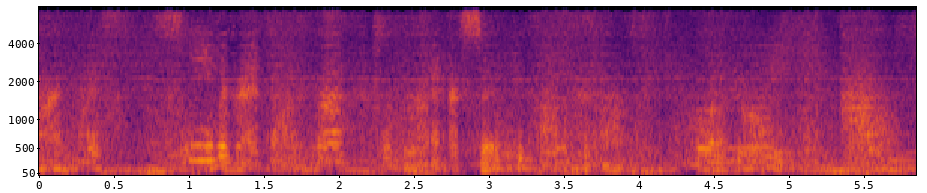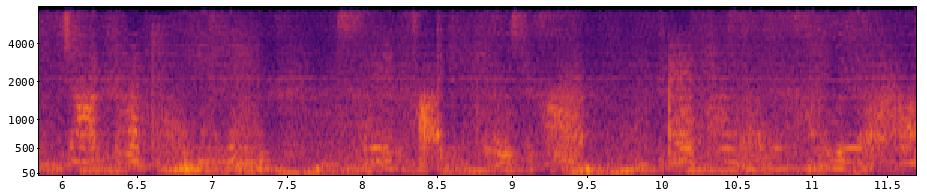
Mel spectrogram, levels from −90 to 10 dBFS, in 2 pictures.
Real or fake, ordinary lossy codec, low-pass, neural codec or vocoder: fake; none; 7.2 kHz; codec, 44.1 kHz, 0.9 kbps, DAC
